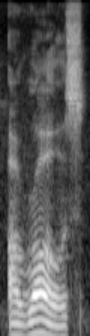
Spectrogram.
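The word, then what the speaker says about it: Arraez: I'm arose I finally found out how to pronounce this last name a rose I guess that's that's how they pronounce it in I'm not for sure what language but um I'm banking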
